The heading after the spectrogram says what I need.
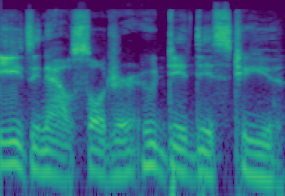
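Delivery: put-on stock buccaneer pirate voice. Voicing a captain addressing a soldier: pirate voice. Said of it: "Why am I doing pirate voice on them?".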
